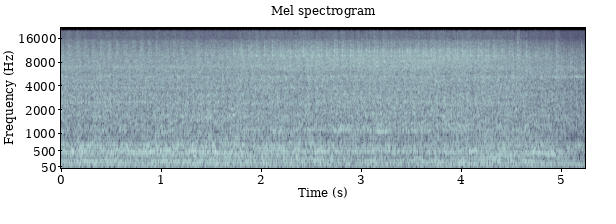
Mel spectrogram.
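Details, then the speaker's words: VW LT35 petrol carburetted engine after fuel pump replacement and retiming: uneven, lumpy idle under a constant hissing buzz from the noisy new pump; running rough but better than before, still not fully fixed. "So she's running a bit rough at the moment, so But it's running better."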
